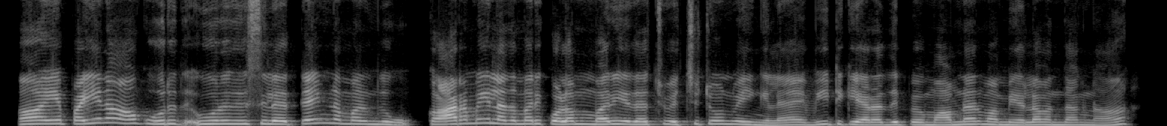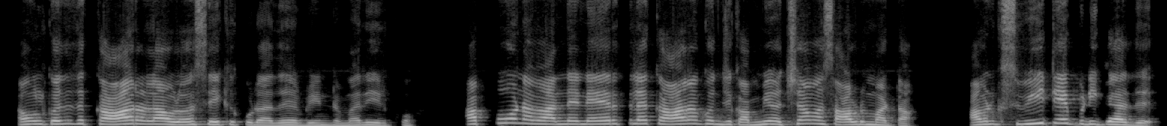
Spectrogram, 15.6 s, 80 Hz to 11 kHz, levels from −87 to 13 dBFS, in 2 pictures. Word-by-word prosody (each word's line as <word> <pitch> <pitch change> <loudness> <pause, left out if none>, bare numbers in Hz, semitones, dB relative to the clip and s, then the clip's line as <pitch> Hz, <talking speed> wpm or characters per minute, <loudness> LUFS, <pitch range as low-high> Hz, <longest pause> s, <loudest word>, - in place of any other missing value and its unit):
ஆ - - +3 0.2
என் 310 -1 -2
பையனா 370 +7 +2 0.3
ஒரு 295 +1 +1 0.2
ஒரு 295 0 +2 0.2
சில 290 -2 +2 0.2
டைம் 335 +4 +1
நம்ம 300 -3 -2
வந்து 255 -2 -2 0.3
காரமே 290 +7 +5
இல்லாத 310 -4 +2
மாரி 295 +1 0
குழம்பு 265 0 +3
மாரி 255 +2 +3
ஏதாச்சும் 250 +1 -1
வச்சுட்டோம்னு 275 +2 -4
வையுங்களேன், 215 -3 -2
வீட்டுக்கு 245 -1 -2
யாராவது 220 +1 +1
இப்ப 225 0 -4
மாமனார், 245 +5 0
மாமியார்லா 225 -1 -1
வந்தாங்கன்னா, 215 -3 -5 0.5
அவுங்களுக்கு 275 +2 0
வந்து 300 +2 -4
இந்த 310 - -4
காரம்லாம் 270 0 +5
அவ்வளவா 235 0 +2
சேக்கக்கூடாது 215 -6 -2
அப்படின்ற 190 0 -6
மாரி 195 +2 -3
இருக்கும். 185 0 -14 0.4
அப்போ 290 +6 -7
நம்ம 310 -3 +1
அந்த 270 +1 -1
நேரத்துல 300 +3 0
காரம் 290 +4 +3
கொஞ்சம் 250 -4 -3
கம்மியா 240 +5 0
வச்சா 255 +6 -2
அவன் 295 -4 -3
சாப்ட 235 +1 +2
மாட்டான். 185 -4 -4 0.4
அவனுக்கு 250 +2 -1
ஸ்வீட்டே 345 +6 +3
பிடிக்காது 240 -6 +1
255 Hz, 175 wpm, -22 LUFS, 225-290 Hz, 0.5 s, காரமே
